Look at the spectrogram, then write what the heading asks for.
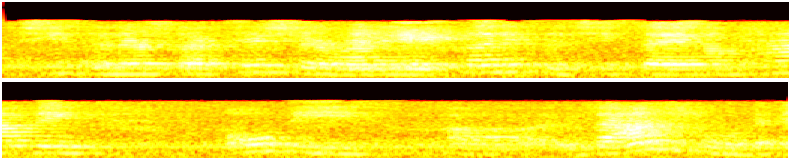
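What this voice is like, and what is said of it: Eastern US accent, Philadelphia. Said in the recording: “it was an Eastern accent,”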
